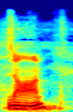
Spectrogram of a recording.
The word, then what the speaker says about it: Zahn: I do like Steve Zahn or Zahn or whatever, however it's pronounced. – Zahn.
